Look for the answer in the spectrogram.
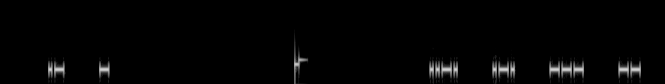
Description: Morse code, heard as a keyed tone, about 40 wpm, spaced as for 19 wpm, 700 Hz. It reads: AT FROM
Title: 4x Character Spacing - Top 200 Words - 40wpm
